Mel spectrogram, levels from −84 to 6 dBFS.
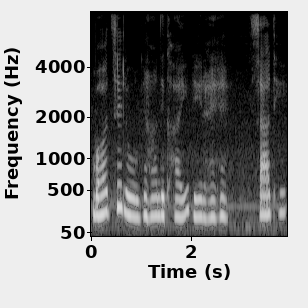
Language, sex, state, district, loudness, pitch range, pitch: Hindi, female, Chhattisgarh, Raipur, -16 LUFS, 195-220 Hz, 205 Hz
